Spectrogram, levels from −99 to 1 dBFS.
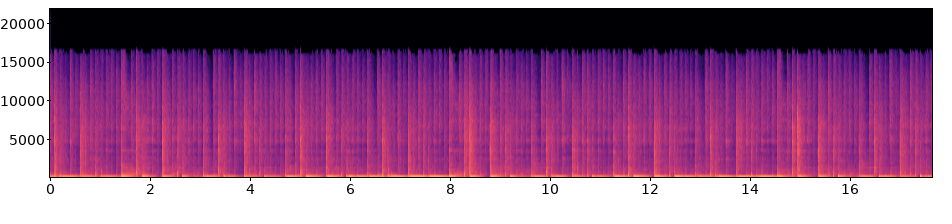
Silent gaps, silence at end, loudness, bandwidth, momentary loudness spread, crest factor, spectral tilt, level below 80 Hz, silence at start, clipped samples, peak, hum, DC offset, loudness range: none; 0 s; -24 LUFS; 16 kHz; 8 LU; 16 dB; -5 dB/octave; -26 dBFS; 0 s; under 0.1%; -6 dBFS; none; under 0.1%; 5 LU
